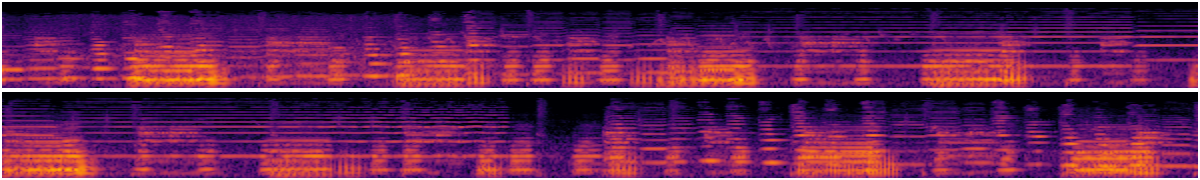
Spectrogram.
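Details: Lively accordion music plays throughout in steady rhythmic bursts, with no animal sounds heard.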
